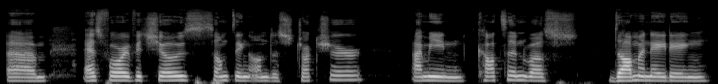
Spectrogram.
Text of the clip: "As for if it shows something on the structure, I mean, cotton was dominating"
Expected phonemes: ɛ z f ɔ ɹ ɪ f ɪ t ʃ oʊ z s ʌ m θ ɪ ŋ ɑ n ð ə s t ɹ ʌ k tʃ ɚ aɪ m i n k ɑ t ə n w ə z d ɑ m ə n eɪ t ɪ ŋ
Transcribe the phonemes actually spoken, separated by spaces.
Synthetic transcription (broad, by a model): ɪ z f ɔ ɹ ɪ f ɪ t ʃ oʊ z s ʌ m θ ɪ ŋ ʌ n ð ə s t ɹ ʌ k tʃ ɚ aɪ m i n k ɑ t ə n w ə z d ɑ m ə n eɪ t ɪ ŋ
